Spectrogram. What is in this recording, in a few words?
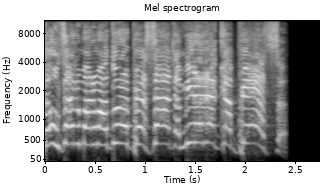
hostile burst, battlechatter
